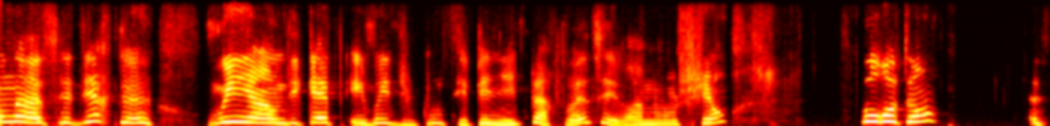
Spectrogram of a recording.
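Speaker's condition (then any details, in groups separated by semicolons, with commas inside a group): Cerebral palsy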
